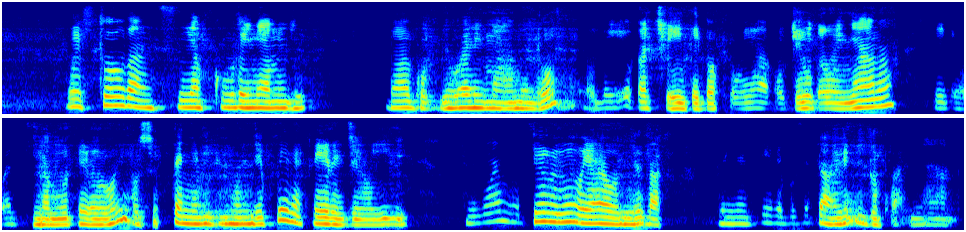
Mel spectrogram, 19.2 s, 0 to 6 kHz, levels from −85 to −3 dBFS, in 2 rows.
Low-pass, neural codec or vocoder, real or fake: 5.4 kHz; codec, 24 kHz, 1 kbps, SNAC; fake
